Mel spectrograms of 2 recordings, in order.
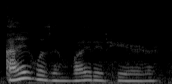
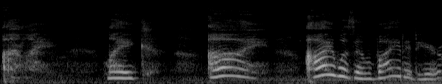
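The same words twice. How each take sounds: First: Said in the usual way. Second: Higher, louder whiny mock, slowing at the end; mocking entitled woman. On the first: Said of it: "catching an attitude with me and being like". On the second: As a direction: mimic her loud and whiny, dragging it out. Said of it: "she kept saying it like".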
